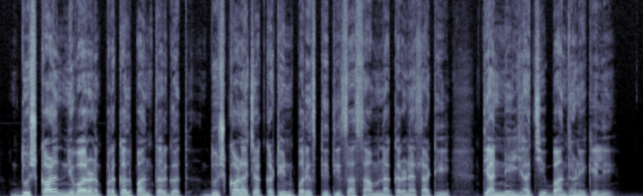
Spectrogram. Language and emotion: Marathi, neutral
